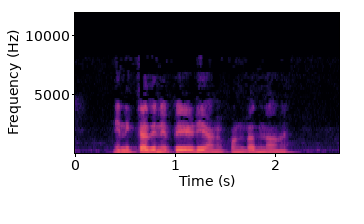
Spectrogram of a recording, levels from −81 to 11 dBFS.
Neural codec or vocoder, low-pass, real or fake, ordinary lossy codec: autoencoder, 48 kHz, 32 numbers a frame, DAC-VAE, trained on Japanese speech; 10.8 kHz; fake; MP3, 32 kbps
